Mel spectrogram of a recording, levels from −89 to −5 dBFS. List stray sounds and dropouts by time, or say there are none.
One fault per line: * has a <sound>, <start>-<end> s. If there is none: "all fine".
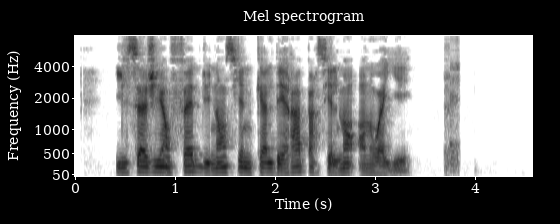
* has a laugh, 3.7-3.8 s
